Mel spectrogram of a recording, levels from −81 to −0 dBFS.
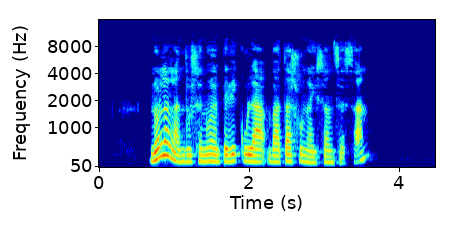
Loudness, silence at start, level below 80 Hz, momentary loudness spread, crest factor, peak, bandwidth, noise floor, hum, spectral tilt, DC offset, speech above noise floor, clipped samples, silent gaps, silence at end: -25 LUFS; 0.7 s; -76 dBFS; 10 LU; 20 dB; -6 dBFS; 10 kHz; -77 dBFS; none; -5.5 dB/octave; under 0.1%; 53 dB; under 0.1%; none; 0.9 s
